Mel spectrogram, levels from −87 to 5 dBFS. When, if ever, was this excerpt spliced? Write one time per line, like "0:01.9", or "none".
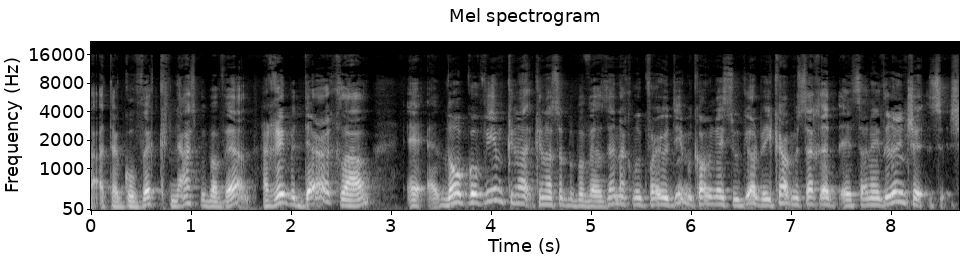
0:01.7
